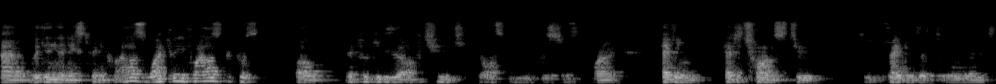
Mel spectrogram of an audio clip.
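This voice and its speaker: Speaking with a South African accent at a fairly quick pace, a man uses a fairly low, somewhat breathy voice with ordinary pitch variation and big swings in loudness. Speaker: trading webinar presenter. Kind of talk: webinar presentation. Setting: live webinar. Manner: halting, many fillers.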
